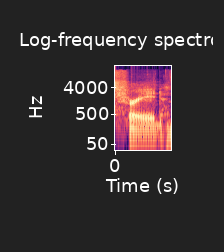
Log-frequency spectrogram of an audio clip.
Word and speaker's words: Fried: Is it Fried or Fried? Because it's spelt Fried. I think he's just done weird PR thing trying to make sure that his name isn't pronounced Fried. – It's Fried.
